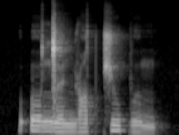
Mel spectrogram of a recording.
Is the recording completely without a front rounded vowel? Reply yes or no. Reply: no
